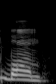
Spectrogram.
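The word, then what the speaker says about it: bomb: देखिएगा तो जहां बी एम के बाद आएगा तो वहां पर बी साइलेंट हो जाएगा तो फॉर एग्जांपल इसमें देखिएगा जैसे बॉम कॉम थम तो यहां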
